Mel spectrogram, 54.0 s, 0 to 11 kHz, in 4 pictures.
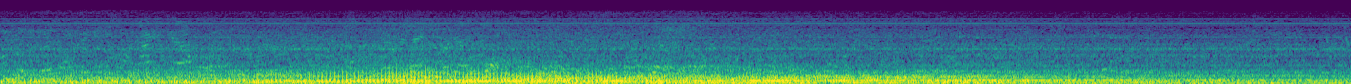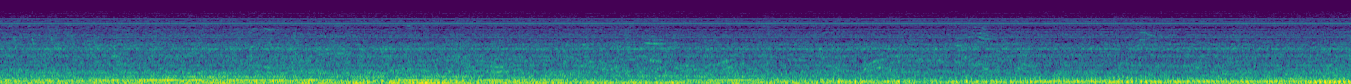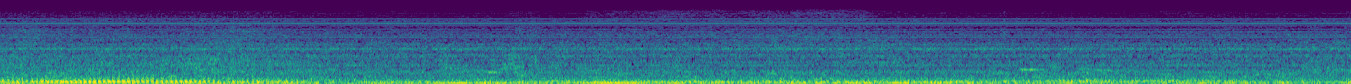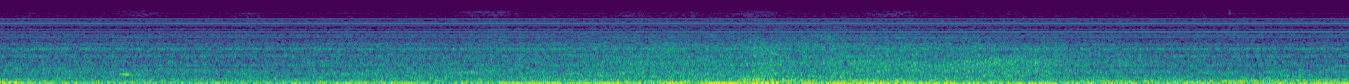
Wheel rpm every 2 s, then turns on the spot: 0, 0, 0, 0, 0, 0, 0, 0, 0, 0, 0, 0, 0, 0, 0, 0, 0, 0, 0, 0, 0, 0, 0, 0, 0, 0, 0.
none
